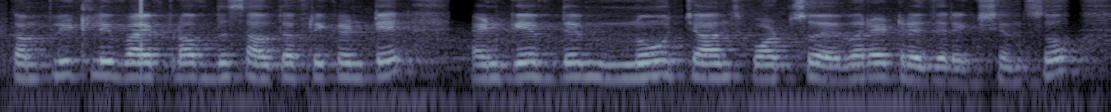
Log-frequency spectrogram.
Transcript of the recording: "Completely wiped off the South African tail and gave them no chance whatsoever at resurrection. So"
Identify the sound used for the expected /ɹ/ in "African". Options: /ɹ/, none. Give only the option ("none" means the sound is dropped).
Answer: /ɹ/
